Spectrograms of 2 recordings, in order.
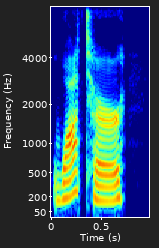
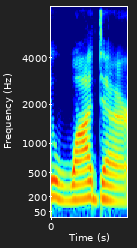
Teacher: a British speaker might articulate water with a very distinct and pronounced t almost a crisp pop whereas an American speaker would almost instinctively say wad with that softened d sound making it sound much smoother and quicker. Meticulously listening for this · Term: T-shift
